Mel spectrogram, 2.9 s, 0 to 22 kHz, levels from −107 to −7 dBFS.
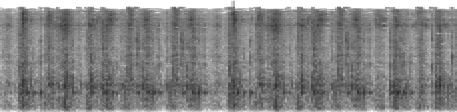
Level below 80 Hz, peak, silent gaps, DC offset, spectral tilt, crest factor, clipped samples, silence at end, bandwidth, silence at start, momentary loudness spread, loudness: -76 dBFS; 0 dBFS; none; under 0.1%; 0 dB/octave; 26 dB; under 0.1%; 0 s; 17.5 kHz; 0 s; 4 LU; -23 LUFS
